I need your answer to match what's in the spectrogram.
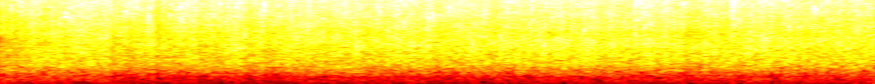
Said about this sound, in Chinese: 有冇人怨过啊？有啊，俾啲掌声话有嗰、那个。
